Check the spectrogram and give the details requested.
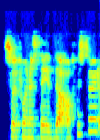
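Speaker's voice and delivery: ordinary talk, nothing marked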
